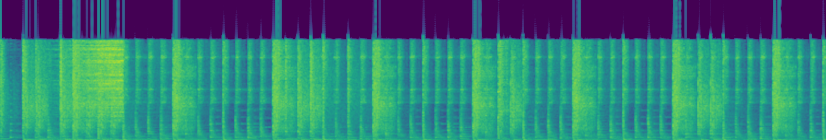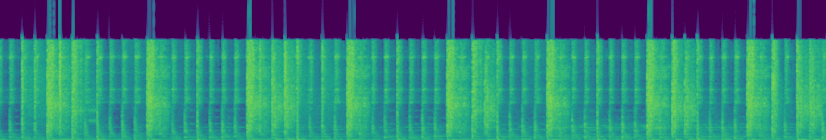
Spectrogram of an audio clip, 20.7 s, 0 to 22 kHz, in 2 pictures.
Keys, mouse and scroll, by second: 2.7 click, 3.0-7.1 middle drag, 3.6-5.6 scroll up 2, 7.1 click, 7.2 r, 8.4 click, 8.8 alt+d, 10.9 click, 11.2 g, 12.0 click, 12.2 click, 12.6 g, 16.2-17.2 middle drag, 17.2 click, 17.7-19.7 middle drag, 18.1 alt+d, 19.7 click, 19.8 r, 20.6 click.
